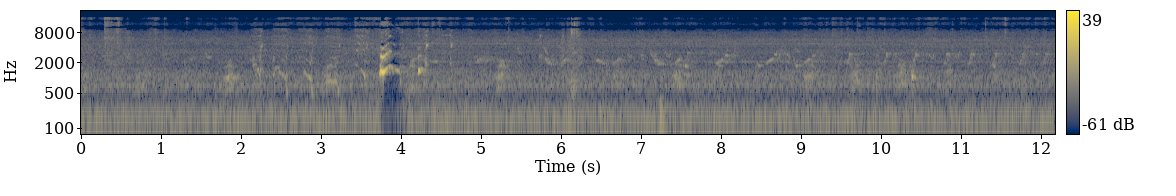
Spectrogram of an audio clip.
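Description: A dog whimpering and whining in short, high cries, with one sharp yelp about four seconds in and a smaller one right after it. Faint chirping of young chickens runs under it.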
